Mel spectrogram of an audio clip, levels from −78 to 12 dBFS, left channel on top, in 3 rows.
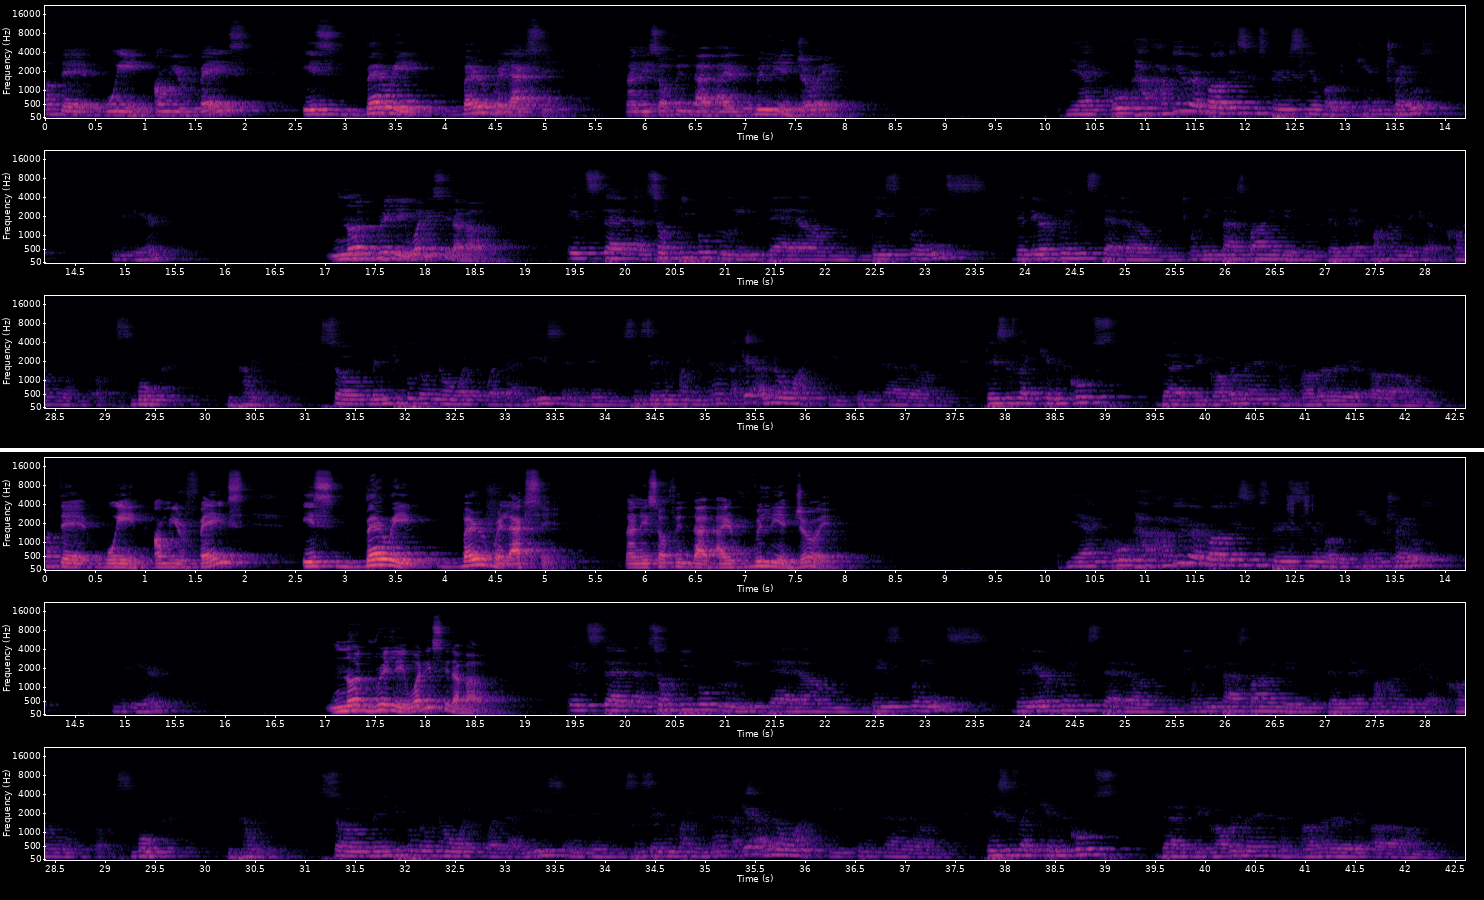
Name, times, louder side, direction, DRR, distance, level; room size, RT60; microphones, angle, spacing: voice 1, 0.0-2.0 2.6-5.2 5.8-7.9 17.0-18.6, right 5 dB, 85° right, 7 dB, 0.3 m, -30 dB
voice 2, 10.2-14.0 14.9-15.4 19.4-23.6 23.9-29.7 30.2-30.6 31.1-39.1 39.5-42.3, equal, 20° left, -2 dB, 0.7 m, -42 dB
3.1 x 2.3 x 3.4 m, 0.99 s
head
